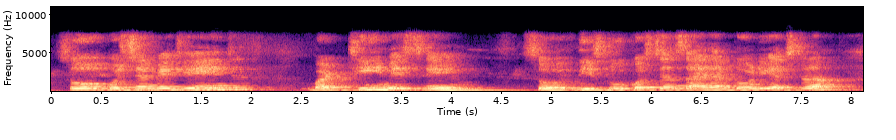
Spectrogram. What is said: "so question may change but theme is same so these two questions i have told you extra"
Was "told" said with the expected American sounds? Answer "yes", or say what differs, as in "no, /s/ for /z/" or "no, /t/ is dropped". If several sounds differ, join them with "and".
no, /l/ is dropped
